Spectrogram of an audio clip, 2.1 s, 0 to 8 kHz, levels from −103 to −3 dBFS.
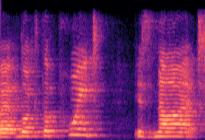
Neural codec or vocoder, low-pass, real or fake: none; 7.2 kHz; real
